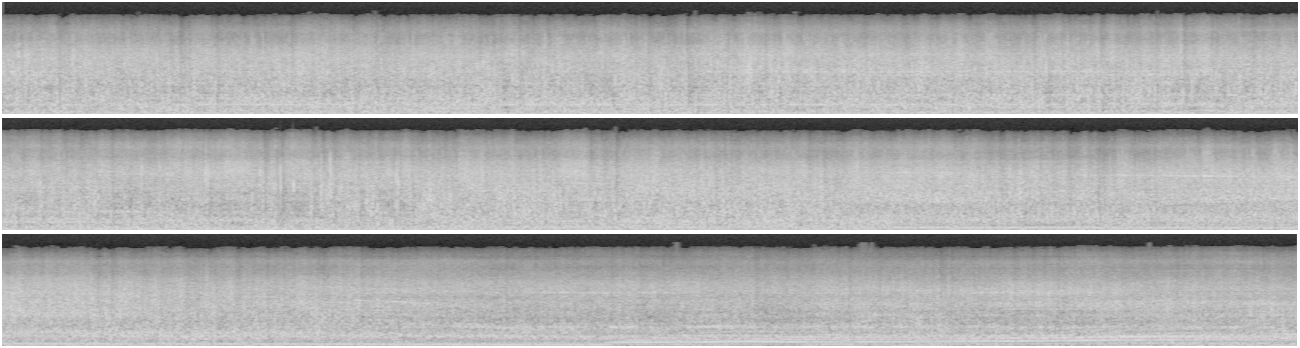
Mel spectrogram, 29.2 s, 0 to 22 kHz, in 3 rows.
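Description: Can-Am Ryker 900's three-cylinder engine running under way, with heavy wind noise on the microphone. In the last few seconds the engine note climbs in pitch as the bike accelerates.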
